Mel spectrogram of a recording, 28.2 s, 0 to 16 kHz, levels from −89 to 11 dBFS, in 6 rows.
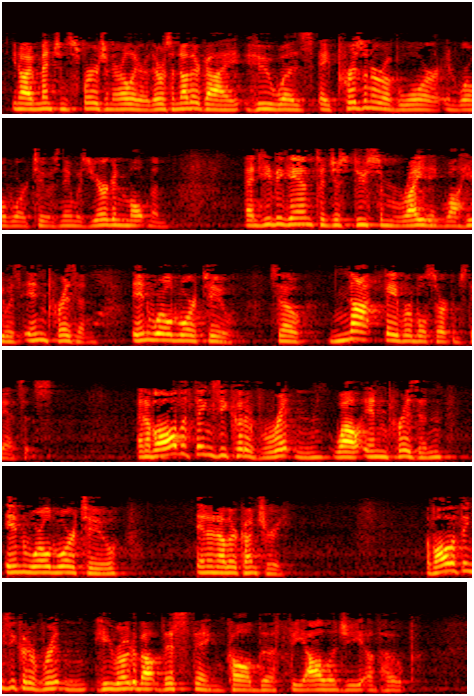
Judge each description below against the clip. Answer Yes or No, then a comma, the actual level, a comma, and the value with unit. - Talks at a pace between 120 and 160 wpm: No, average, 175 wpm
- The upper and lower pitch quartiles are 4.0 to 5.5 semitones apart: No, average, 3.2 semitones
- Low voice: No, medium, 175 Hz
